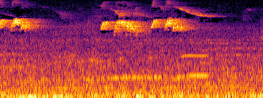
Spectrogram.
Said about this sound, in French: Dans la cour, les oiseaux se chamaillent autour d'une mangue francisque, elle est tombée ce matin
